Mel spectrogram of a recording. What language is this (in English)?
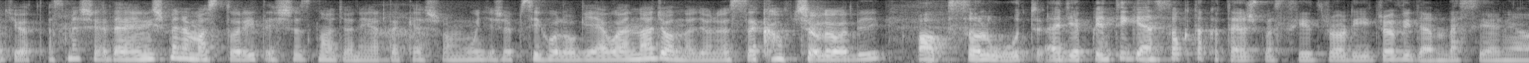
Hungarian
